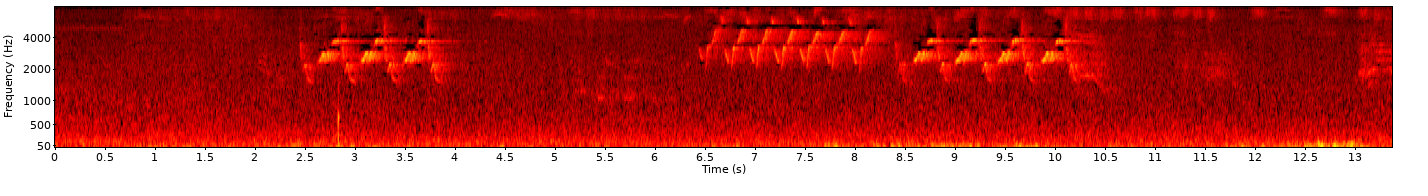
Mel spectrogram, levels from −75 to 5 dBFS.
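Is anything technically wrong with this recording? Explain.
No, nothing technically wrong can be heard here.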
